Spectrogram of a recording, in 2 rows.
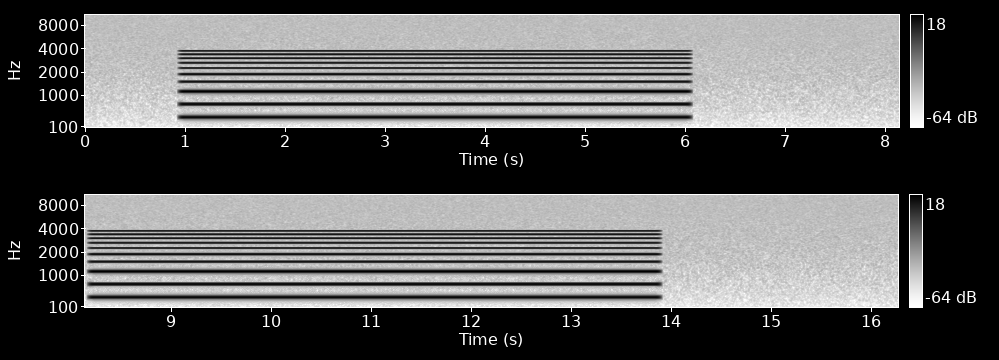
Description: Ship horn signal, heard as a ship's horn, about 380 Hz. 2 long. At sea: a vessel under power that has stopped in fog.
